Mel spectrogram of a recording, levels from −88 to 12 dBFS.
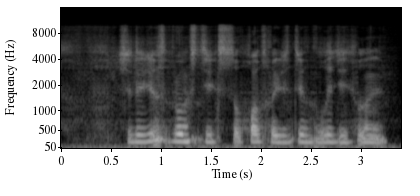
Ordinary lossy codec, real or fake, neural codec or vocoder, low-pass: none; fake; autoencoder, 22.05 kHz, a latent of 192 numbers a frame, VITS, trained on many speakers; 9.9 kHz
